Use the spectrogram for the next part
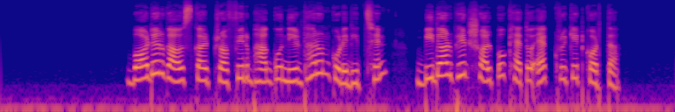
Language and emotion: Bengali, neutral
